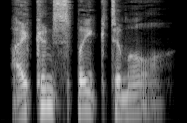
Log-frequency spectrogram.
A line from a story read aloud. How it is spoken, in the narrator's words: one of the bearded men said in a shaky voice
